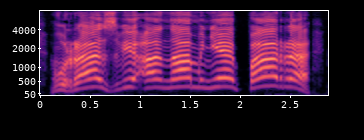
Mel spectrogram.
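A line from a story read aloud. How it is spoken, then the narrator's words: Loud unrestrained shouting. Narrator (Russian): кричал, не считаясь тем, что его слышно во всей квартире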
